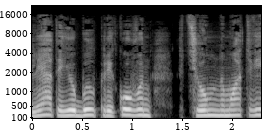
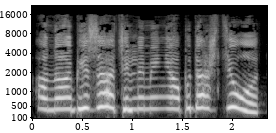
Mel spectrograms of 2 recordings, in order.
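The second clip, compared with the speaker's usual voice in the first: high, loud little voice; high-pitched defiant small creature; insistent protest; 7 dB louder than usual. A narrator's reading. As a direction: insist stubbornly, pitched right up. Maika keeps protesting.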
